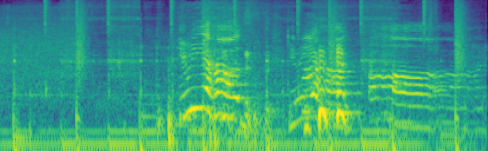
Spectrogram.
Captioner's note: laughter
